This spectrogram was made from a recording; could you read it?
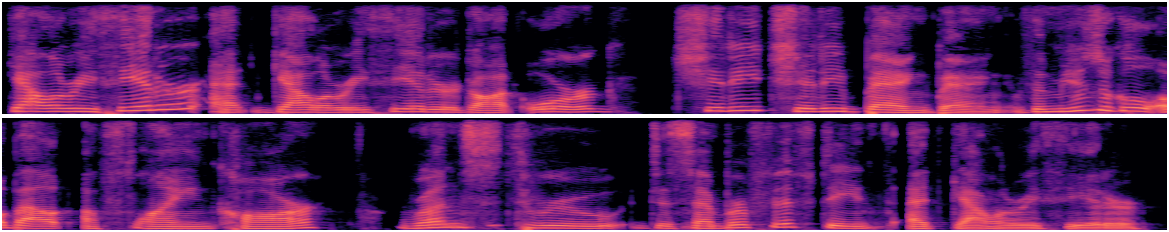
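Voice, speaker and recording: A woman with a fairly low voice reads scripted calendar listings as co-host of a radio show. The sound is very dry, with no room echo. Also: sing-song, a little slow. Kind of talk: scripted community calendar announcements.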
